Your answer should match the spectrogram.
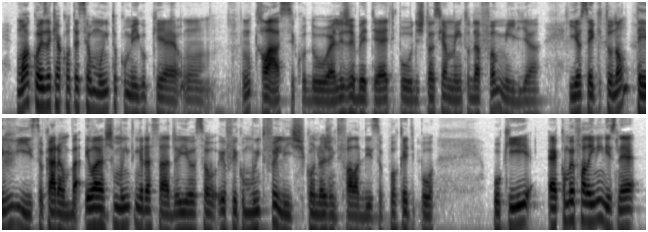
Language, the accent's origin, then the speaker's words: Portuguese; Escada, Pernambuco, Brazil; Eu nasci aqui em Escada.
